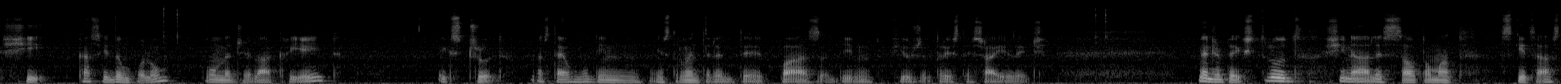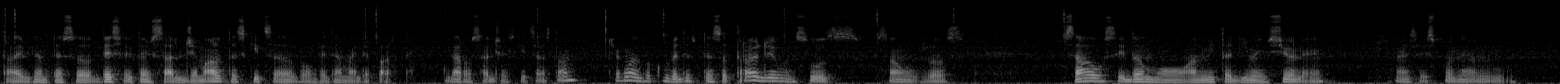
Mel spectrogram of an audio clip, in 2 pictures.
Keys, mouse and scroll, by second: 1.8 click, 11.1 click, 15.8 click, 19.4 click.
